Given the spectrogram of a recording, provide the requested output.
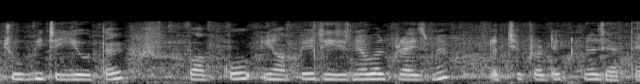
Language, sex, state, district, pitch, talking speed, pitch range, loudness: Hindi, female, Rajasthan, Bikaner, 240 Hz, 160 wpm, 225-270 Hz, -16 LUFS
